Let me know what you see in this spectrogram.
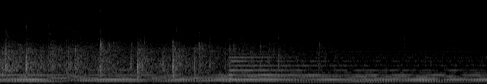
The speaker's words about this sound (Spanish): Va, puedes dar un fuerte aplauso a Dios por eso.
